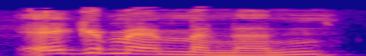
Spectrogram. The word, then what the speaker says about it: Agamemnon: Amy Henderson, a historian at the National Portrait Gallery, said Agamemnon goes away to fight. Did I say it right, Donnie? – You threw in an extra syllable. That's okay. – Agamemnon.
